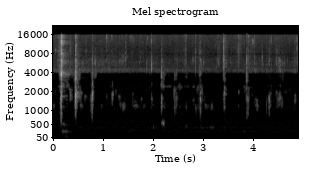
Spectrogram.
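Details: Wet food eaten by a cat, opening with two loud sharp bites, then a quicker patter of soft moist clicks and smacks, roughly three to four each second, in a quiet room.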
